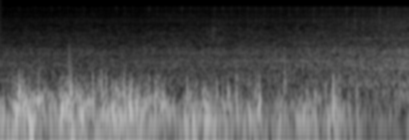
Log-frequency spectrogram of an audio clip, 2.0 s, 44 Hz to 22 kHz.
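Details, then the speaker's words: 2008 Ford Escape 2.3L four-cylinder, automatic, warm after running about an hour: steady even low hum, no knocks or misses, revs up nicely; normal idle. "idle smooth reds up nice the automatic transmission engages and the ac is cold"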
